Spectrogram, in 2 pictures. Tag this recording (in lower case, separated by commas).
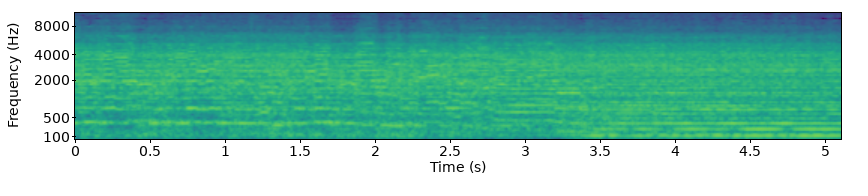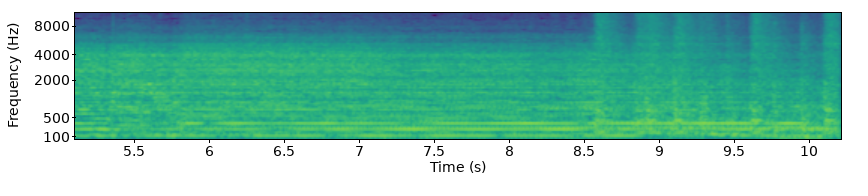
electric guitar, music, guitar, bass guitar, musical instrument, plucked string instrument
